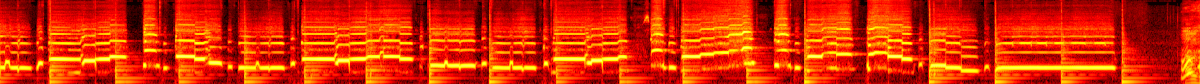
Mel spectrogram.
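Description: Irish penny whistle (brass tin whistle) playing a quick reel tune over a bodhrán frame drum beaten with a tipper in a steady beat, about two strokes a second. The tune closes on one long held note a little before the end.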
